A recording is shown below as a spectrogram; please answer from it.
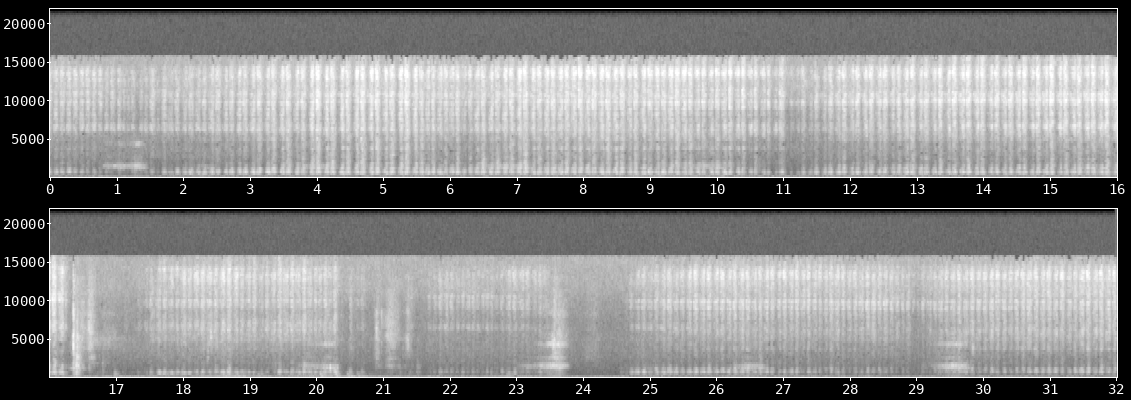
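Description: Graphite pencil shading on drawing paper: faint, quick back-and-forth scratching strokes that run steadily, then pause briefly a few times in the second half as the pencil lifts and starts again.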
